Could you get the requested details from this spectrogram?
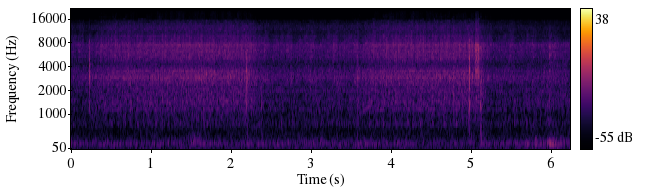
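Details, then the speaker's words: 1988 Alpine 5255 car cassette deck after main drive belt replacement and motor speed adjustment: soft, steady high whir of tape winding quickly with light mechanism clicks; normal fast forward. "so it's going it's it's forwarding but it's not forwarding at maximum speed so if we cuz it's doing the music scan as well if we press fast forward you'll hear that speed"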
